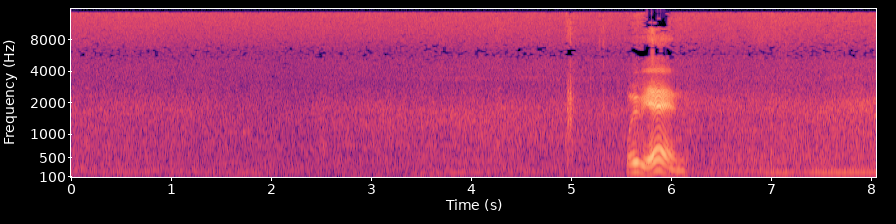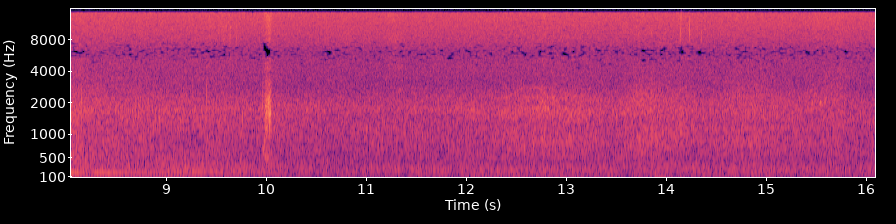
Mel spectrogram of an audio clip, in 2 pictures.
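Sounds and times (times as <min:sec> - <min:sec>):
outdoor traffic noise: 0:00.0 - 0:16.0
vehicle engine humming: 0:00.0 - 0:16.0.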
